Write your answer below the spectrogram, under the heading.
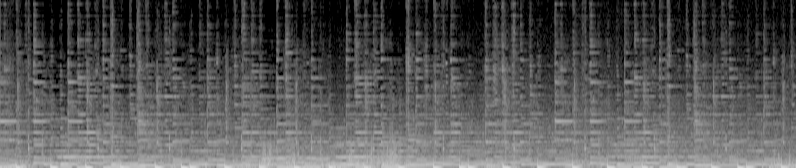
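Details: Rhythmic music with a steady beat and sustained tones plays throughout, with no animal voices. No calls, songs or other creature sounds come through.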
